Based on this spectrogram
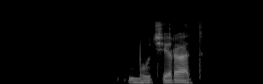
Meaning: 1. butyrate, butanoate 2. sodium oxybate
- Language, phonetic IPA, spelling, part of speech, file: Russian, [bʊtʲɪˈrat], бутират, noun, Ru-Butirat.ogg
